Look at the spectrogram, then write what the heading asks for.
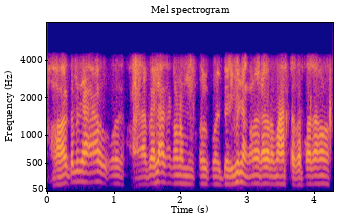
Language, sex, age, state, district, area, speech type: Odia, male, 18-30, Odisha, Kendujhar, urban, conversation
